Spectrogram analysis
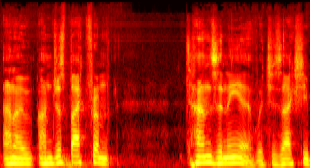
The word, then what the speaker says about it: Tanzania: cronin francis cronin and i'm just back from tanzania which is actually pronounced tanzania over there okay so because i'm always very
